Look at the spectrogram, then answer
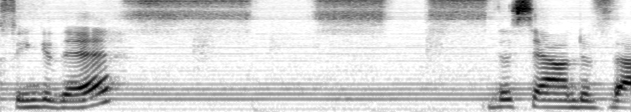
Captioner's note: air hissing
